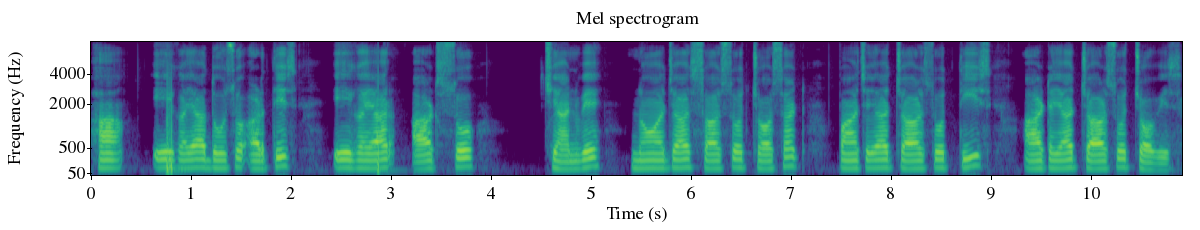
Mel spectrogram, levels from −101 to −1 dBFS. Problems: background sounds at intervals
